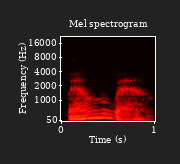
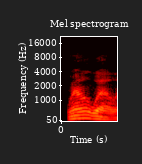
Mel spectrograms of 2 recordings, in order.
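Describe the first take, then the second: First: It is said in a deep, sultry voice. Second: It is said in a plain reading voice.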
